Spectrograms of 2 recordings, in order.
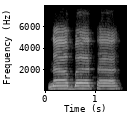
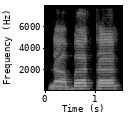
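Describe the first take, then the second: The two takes are said the same way.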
